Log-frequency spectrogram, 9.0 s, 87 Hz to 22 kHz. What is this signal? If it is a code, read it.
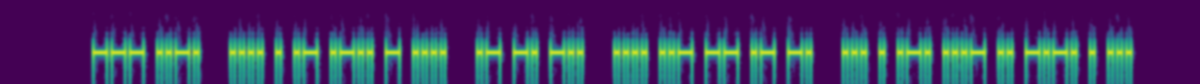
Morse code, heard as a keyed tone, about 34 wpm, 700 Hz. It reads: OF HEALTH AND HUMAN SERVICES
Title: Sets of 5 Words 35wpm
